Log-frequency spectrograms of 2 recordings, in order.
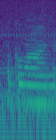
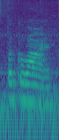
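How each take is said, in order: The two takes are said the same way.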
